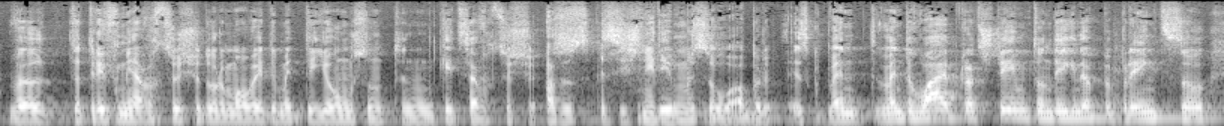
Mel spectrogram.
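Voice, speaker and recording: Brief: male rapper, mid pitch, rapid excited slangy talk. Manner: enthusiastic, slangy, restarts often. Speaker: rapper, interview guest. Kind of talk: casual interview chat.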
